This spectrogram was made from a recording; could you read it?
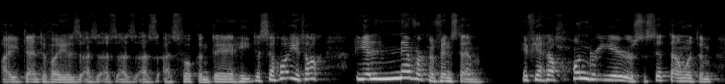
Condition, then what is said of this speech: Stuttering. I get an email from the same guy every so often saying, oh, you're stuttering, it's a disgrace, it's a this.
